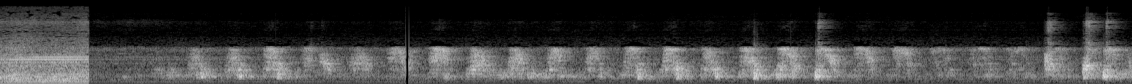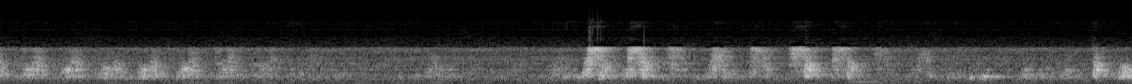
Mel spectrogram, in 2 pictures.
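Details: Fetal heartbeat at 24 weeks' gestation on transvaginal ultrasound Doppler: rapid rhythmic whooshing pulses at about 150 per minute with brief dropouts.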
